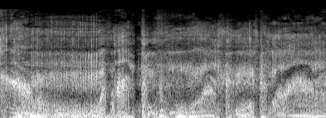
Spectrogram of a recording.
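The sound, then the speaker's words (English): A voice makes exaggerated heavy, groaning breaths into a phone, loud, sustained for a few seconds with rising and falling pitch. “Uh, wow, you're just really breathing heavy in the phone. There's a something going on there.”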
